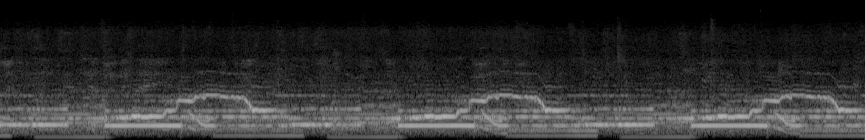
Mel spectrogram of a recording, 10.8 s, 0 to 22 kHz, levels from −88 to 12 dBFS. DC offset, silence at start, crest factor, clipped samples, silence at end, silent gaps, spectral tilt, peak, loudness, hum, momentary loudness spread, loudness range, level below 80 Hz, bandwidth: under 0.1%; 0 s; 12 dB; under 0.1%; 0 s; none; -6 dB/octave; -14 dBFS; -28 LUFS; none; 9 LU; 2 LU; -90 dBFS; 10.5 kHz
